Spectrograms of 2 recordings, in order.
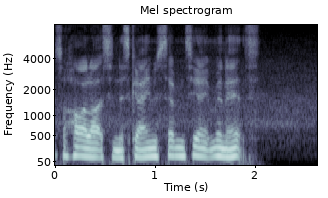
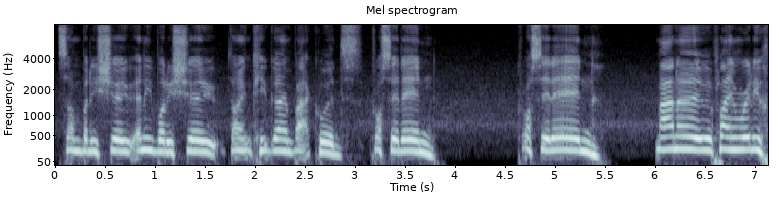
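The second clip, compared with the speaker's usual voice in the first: yelling at players; 10 semitones higher than usual. Real, not acted.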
